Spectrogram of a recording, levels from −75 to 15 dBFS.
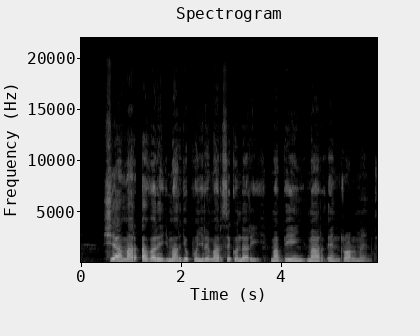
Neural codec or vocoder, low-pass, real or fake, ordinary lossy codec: vocoder, 44.1 kHz, 128 mel bands every 512 samples, BigVGAN v2; 19.8 kHz; fake; none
